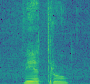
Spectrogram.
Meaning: genitive/dative/locative singular of vítr
- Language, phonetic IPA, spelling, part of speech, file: Czech, [ˈvjɛtru], větru, noun, Cs-větru.ogg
